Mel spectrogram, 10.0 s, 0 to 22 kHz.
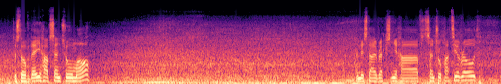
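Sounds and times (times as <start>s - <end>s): cars and motorbikes driving past: 0.0s - 10.0s.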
